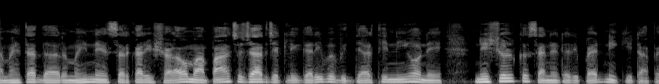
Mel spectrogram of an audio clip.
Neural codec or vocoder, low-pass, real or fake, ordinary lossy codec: none; none; real; none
